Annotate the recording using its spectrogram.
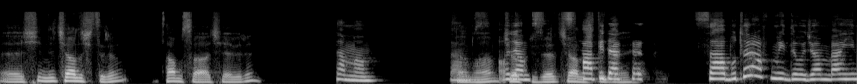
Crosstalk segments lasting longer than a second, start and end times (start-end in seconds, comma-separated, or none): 4.5-6.4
